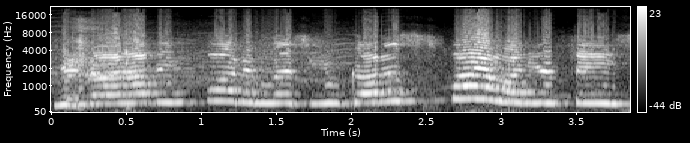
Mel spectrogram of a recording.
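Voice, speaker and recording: This is a put-on character voice with an extremely high pitch. The pace is moderate. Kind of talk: comic overacting. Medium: actual play. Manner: bubbly, enthusiastic; weary, exasperated.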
